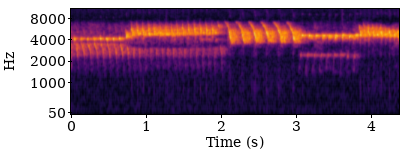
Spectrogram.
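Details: Canary song in scenic surroundings: a rapid pulsed trill, a rise into a higher sustained trill, a run of slurred swooping notes, then steady high rolling trills.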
